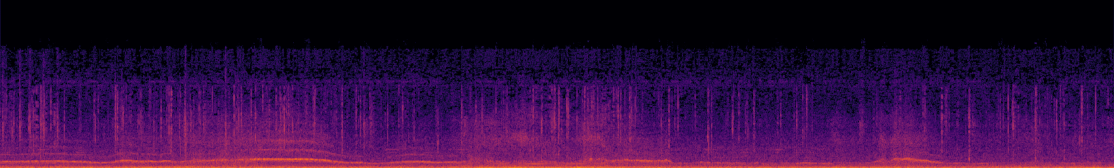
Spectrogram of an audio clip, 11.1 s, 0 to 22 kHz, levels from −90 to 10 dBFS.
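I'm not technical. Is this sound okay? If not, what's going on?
No. At 4.72 seconds there is a skip ahead: about a second of sound is dropped and playback jumps straight on, with no silent gap like a dropout would leave. From 6.15 to 8.81 seconds, and again from 10.00 to 11.10 seconds, a jitter buffer speed-up makes the sound run 3 to 4 percent fast to catch up. The pitch stays the same, unlike a sped-up recording.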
